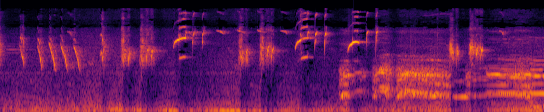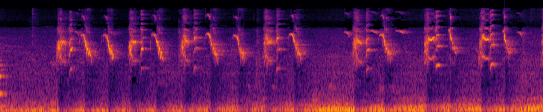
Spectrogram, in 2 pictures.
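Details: Long-tailed shrike song for goading other shrikes into calling back: rapid series of sharp rising notes and hooked whistles, a rough buzzy phrase in the middle, and steady chattering through to the end.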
